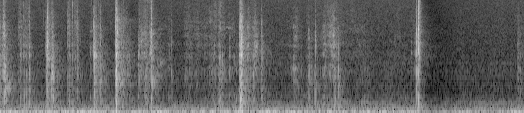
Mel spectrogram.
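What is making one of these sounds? Hands rustle and clatter small objects on a wooden table.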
